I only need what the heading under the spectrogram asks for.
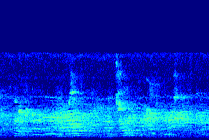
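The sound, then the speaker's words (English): A basketball is dribbled on a court during a women's game between Mountain Home and Benton, its faint, regular bounces sitting beneath a steady murmur of crowd noise. “Dribbles between the circles.”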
